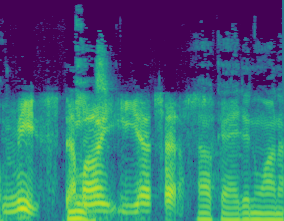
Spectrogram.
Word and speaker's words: Miess: Your last name is pronounced how? Miess, M-I-E-S-S.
